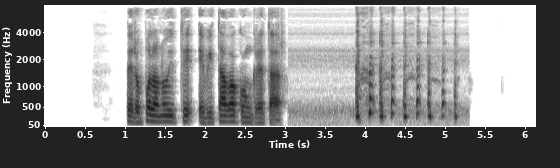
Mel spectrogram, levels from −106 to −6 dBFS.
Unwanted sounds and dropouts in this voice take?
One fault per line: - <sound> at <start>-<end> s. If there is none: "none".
- cough at 3.9-5.2 s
